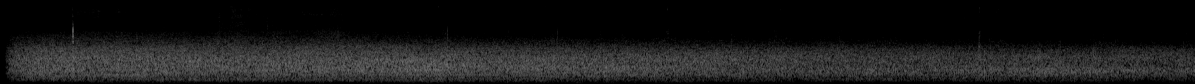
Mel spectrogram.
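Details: Constant broad hiss and rushing noise, like distant traffic or a passing train, fills the whole stretch without any animal call.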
